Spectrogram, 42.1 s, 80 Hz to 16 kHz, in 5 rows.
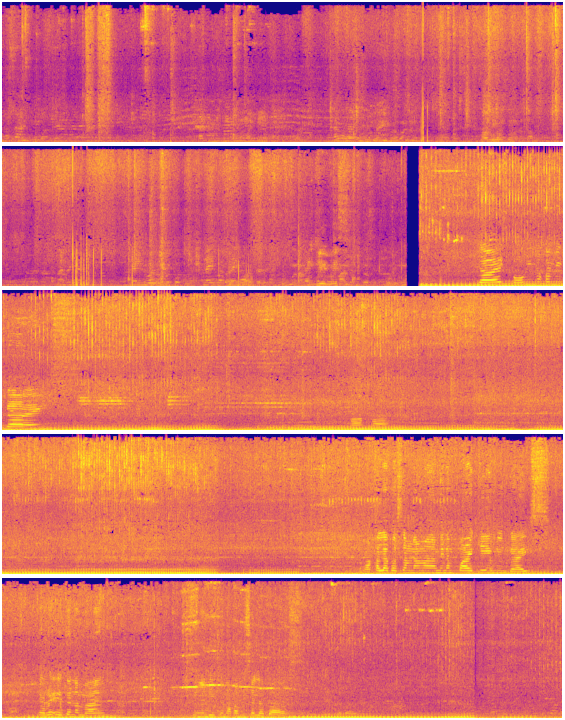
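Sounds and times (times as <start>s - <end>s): city traffic: 14.6s - 42.0s
voices: 15.1s - 25.6s, 29.6s - 42.0s.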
